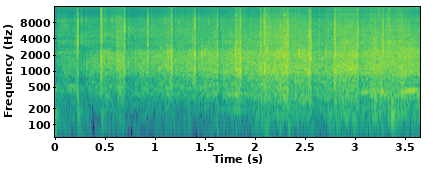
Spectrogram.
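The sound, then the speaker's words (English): An audience claps steadily for a speaker at a talk, a dense wash of hand claps with sharp individual smacks standing out, sustained at moderate loudness throughout without any talking. “Give a clap for this guy right here.”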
